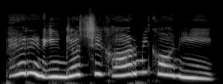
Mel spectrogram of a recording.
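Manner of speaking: loud, high scolding; angry. A narrator's reading. Lief to the young Kin who followed, angrily. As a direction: demand it in an angry shout. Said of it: "لیف با عصبانیت گفت".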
